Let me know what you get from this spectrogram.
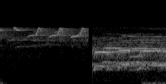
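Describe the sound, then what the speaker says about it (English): A rooster crows in a quiet mountain village, a clear, fairly close cock-a-doodle-doo with no talking, followed by smaller birds chirping. "The sounds of roosters crowing, birds tweeting, and broomgrass rustling fill the air"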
